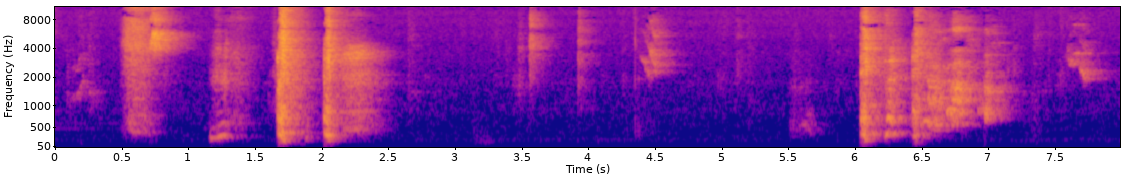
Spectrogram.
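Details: Harsh, explosive cough-like bursts in a quiet room from a 23-year-old Amazon parrot imitating a human cough; the bird and owner are not sick, so this is a mimicked cough.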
